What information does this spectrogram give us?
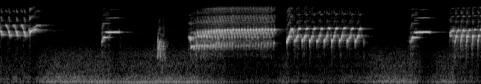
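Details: Timbrado canary training song broken into bursts: short high chirps and whistles separated by pauses, plus two dense buzzy rolls about a second long each, over a faint low hum.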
